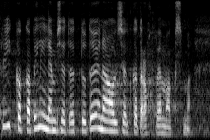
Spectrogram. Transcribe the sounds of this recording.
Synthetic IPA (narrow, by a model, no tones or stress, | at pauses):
riːkːɑkːˑɑbiline̞mise̞t̪ɤt̪ːut̪ɤ̞e̞næulise̞lt̪̚kɑt̪ɾʔɑhve̞mɑksmɑ̰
